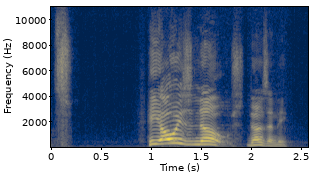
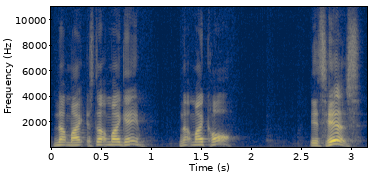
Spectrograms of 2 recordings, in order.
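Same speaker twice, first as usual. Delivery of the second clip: normal talking voice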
